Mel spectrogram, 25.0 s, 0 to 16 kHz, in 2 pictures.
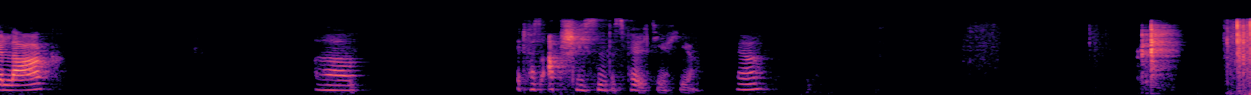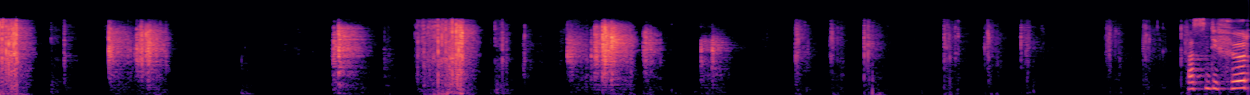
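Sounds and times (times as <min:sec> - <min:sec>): cards being shuffled: 0:11.0 - 0:14.4, 0:15.4 - 0:24.5.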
